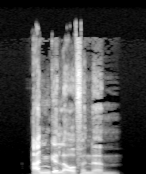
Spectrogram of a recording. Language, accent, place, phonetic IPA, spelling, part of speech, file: German, Germany, Berlin, [ˈanɡəˌlaʊ̯fənəm], angelaufenem, adjective, De-angelaufenem.ogg
- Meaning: strong dative masculine/neuter singular of angelaufen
